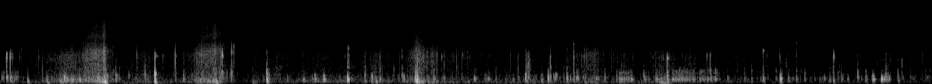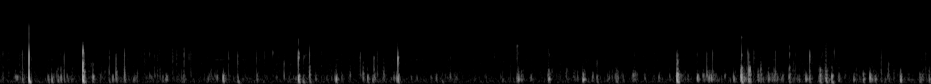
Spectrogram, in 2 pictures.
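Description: Irregular gurgles, pops and low rumbling from the belly, fading to scattered clicks; ordinary stomach growling, harmless.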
